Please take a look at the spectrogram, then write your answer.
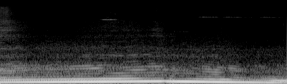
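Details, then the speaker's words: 1993–1997 Honda Del Sol with new eBay aftermarket muffler, driving: loud deep booming drone holding near 3000 rpm, pitch easing as it settles, so loud the radio is inaudible with windows down; muffler far too loud, later replaced. "the muffler should not be this loud the muffler should not be this loud you guys if I think a minister was booed almost wants do they sound like that but no like I can't even hear the radio when I'm driving with the windows down"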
